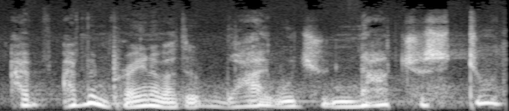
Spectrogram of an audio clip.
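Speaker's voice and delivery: frustrated believer whispering at God; whispered complaint to God. Retold or imitated. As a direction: breathe it like a hurt private prayer. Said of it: "When you say".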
